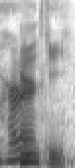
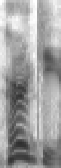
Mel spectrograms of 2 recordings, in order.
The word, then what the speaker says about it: Hernke: Hernke. Hernke.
